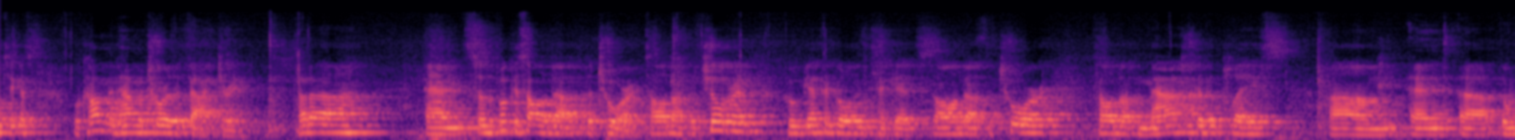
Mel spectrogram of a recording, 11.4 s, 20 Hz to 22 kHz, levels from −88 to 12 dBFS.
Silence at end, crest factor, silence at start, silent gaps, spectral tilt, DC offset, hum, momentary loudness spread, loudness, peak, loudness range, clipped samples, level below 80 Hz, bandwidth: 0 s; 16 dB; 0 s; none; -7.5 dB/octave; under 0.1%; none; 9 LU; -20 LUFS; -2 dBFS; 1 LU; under 0.1%; -52 dBFS; 12.5 kHz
